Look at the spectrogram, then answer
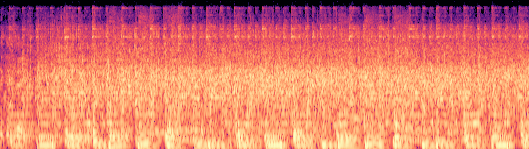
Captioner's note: audience applauding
